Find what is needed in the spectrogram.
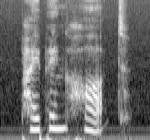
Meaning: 1. Used other than figuratively or idiomatically: see piping, hot: very hot in a way that involves sizzling, crackling, or similar noises 2. Very hot
- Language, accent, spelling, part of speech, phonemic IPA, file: English, US, piping hot, adjective, /ˌpaɪpɪŋ ˈhɑt/, En-us-piping hot.ogg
